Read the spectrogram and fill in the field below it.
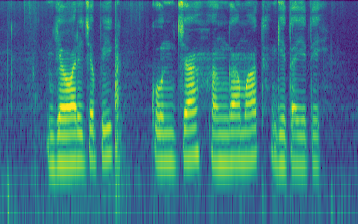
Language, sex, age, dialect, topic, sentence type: Marathi, male, 18-24, Varhadi, agriculture, question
